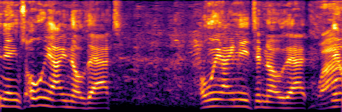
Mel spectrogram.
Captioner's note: laughter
